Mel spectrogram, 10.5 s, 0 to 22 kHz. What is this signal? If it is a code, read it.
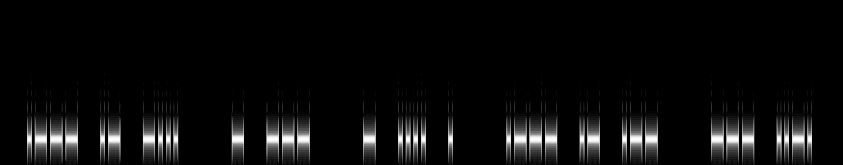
Morse code, heard as a keyed tone, about 25 wpm, spaced as for 18 wpm, 630 Hz. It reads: JAB TO THE JAW OF
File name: pangram-fs-18-cs-25-gloved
